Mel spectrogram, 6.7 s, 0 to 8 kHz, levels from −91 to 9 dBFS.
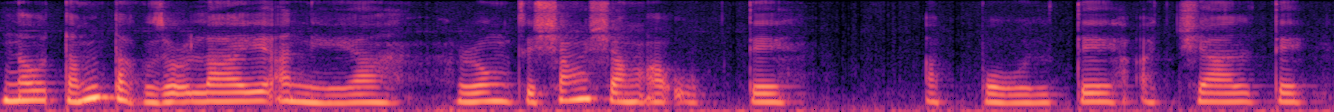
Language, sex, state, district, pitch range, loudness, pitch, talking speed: Mizo, female, Mizoram, Aizawl, 180-200 Hz, -17 LUFS, 190 Hz, 170 wpm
